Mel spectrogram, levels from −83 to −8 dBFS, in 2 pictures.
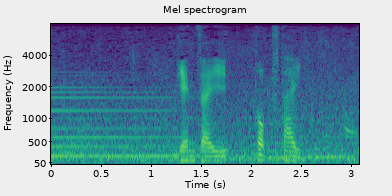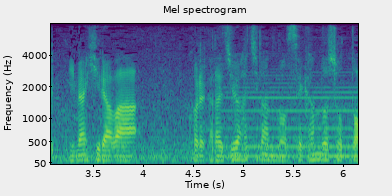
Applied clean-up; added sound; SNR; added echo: none; Bowed string instrument; 9 dB; none.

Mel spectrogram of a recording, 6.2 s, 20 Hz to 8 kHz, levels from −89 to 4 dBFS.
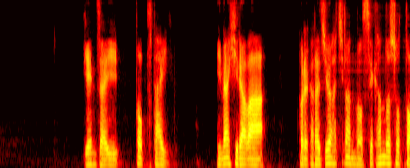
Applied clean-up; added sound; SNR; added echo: neural mask model DeepFilterNet 3.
